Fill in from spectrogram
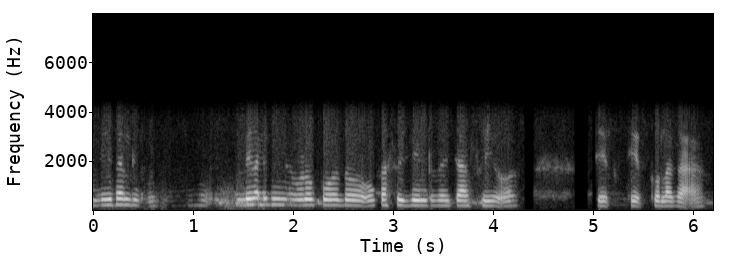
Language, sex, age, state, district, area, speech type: Santali, female, 30-45, West Bengal, Bankura, rural, conversation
